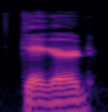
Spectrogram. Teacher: It ends with an N. But if you listen to how the word is spoken today, Geghard, there is no N. You don't hear it at all. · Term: phonetic erosion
